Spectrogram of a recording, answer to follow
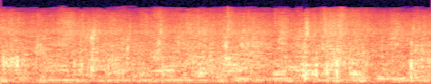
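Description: Faint voices talking in the background over outdoor ambience, with scattered short clicks and rustles.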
